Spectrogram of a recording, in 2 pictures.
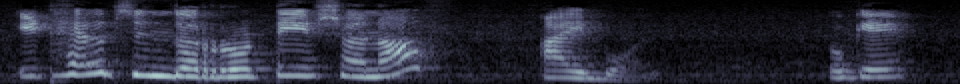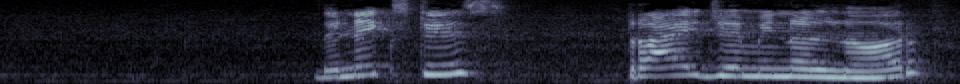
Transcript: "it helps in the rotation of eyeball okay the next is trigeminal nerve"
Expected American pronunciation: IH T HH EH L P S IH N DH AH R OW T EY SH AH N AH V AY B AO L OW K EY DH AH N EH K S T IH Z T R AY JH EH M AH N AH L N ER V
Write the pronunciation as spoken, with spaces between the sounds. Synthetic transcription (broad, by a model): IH T HH EH L P S IH N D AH R OW T EY SH AH N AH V AY B AO L OW K EY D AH N EH K S T IH Z T R AY JH EH M AH N AH L N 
